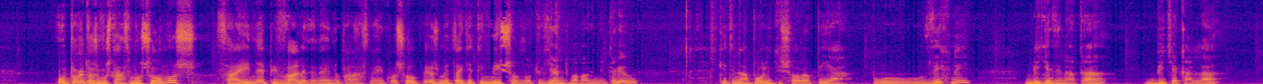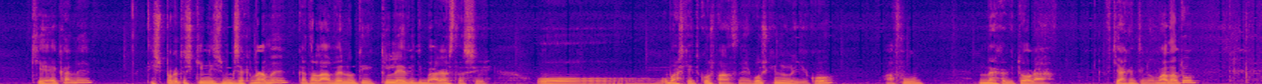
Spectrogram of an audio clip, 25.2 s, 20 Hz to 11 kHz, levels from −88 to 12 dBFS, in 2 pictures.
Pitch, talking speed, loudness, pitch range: 130 Hz, 140 wpm, -22 LUFS, 115-155 Hz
